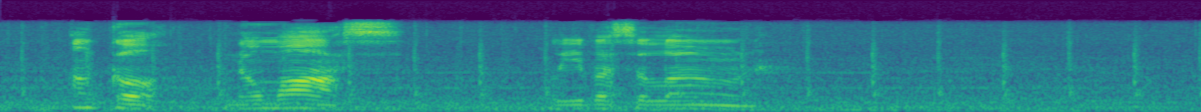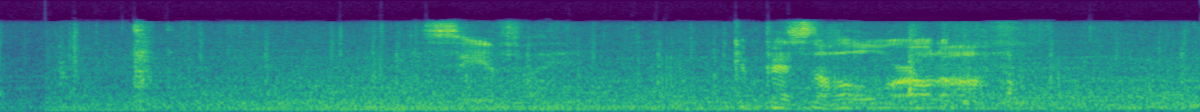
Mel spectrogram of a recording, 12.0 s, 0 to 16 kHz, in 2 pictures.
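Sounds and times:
faint regular ticking: 0.0s - 12.0s
road noise: 0.0s - 12.0s
vehicle engine hum: 0.0s - 12.0s.

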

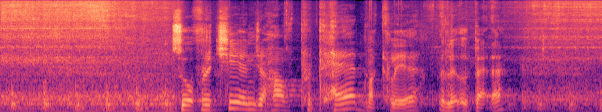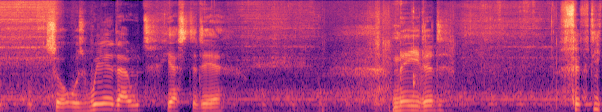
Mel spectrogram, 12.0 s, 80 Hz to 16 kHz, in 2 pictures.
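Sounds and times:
electric potter's wheel buzzing: 0.0s - 12.0s.

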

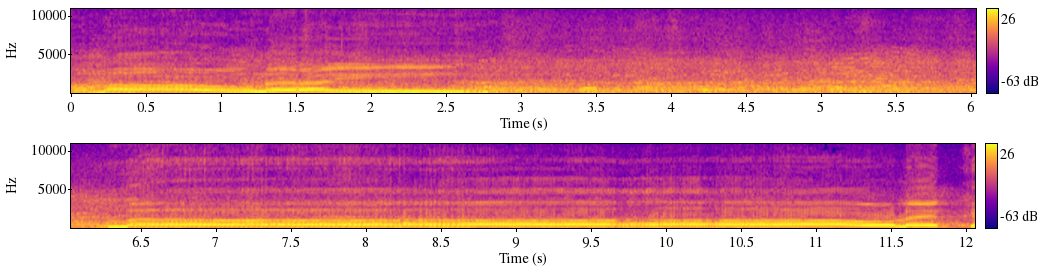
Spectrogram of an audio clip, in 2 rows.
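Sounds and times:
man chanting recitation: 0.0s - 3.7s, 6.2s - 12.0s.

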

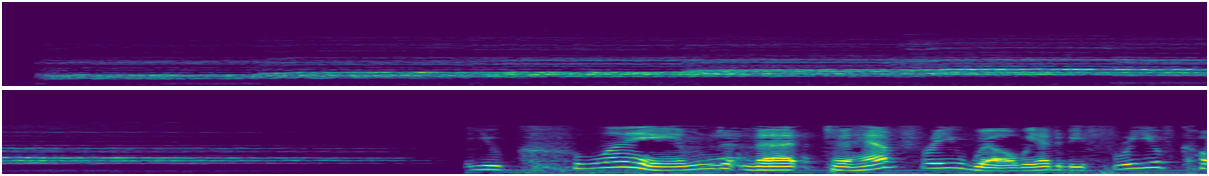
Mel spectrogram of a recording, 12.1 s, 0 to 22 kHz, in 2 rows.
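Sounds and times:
choir singing held chords: 0.2s - 8.3s.

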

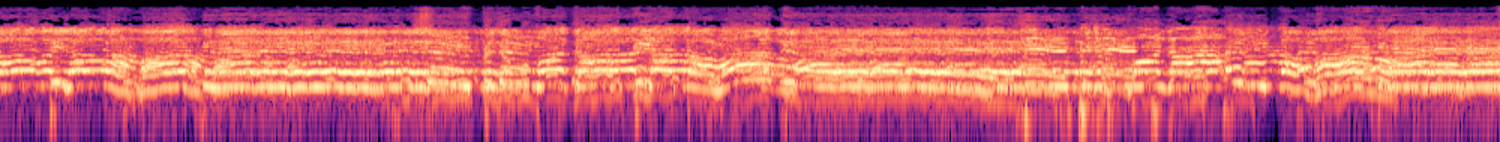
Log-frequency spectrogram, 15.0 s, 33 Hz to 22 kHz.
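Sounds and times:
boy singing into microphone: 0.0s - 15.0s.

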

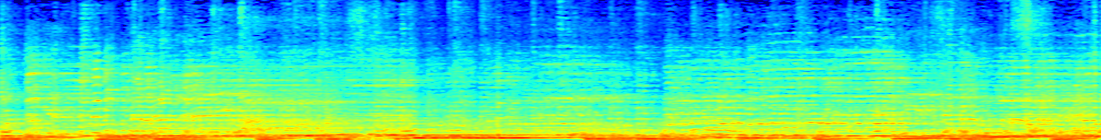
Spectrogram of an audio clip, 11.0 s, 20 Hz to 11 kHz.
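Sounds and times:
low bass line: 0.0s - 11.0s
wind instruments playing a tune: 0.0s - 11.0s.

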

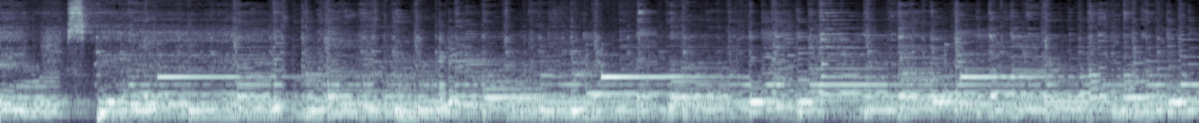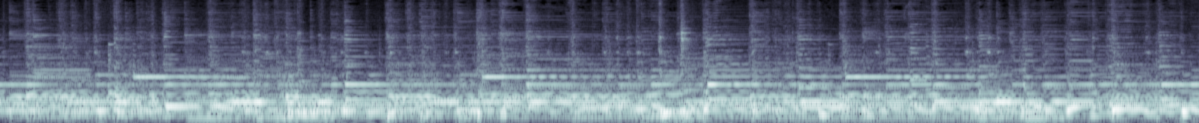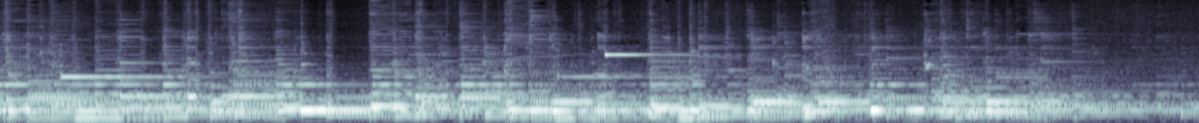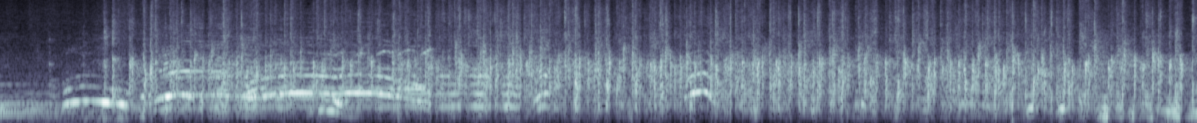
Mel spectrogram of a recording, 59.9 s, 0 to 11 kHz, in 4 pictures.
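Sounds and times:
acoustic guitars strumming: 0.0s - 46.6s, 50.4s - 59.9s.

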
